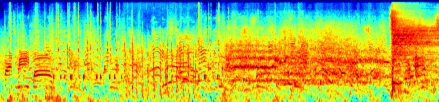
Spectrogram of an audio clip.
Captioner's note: arguing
